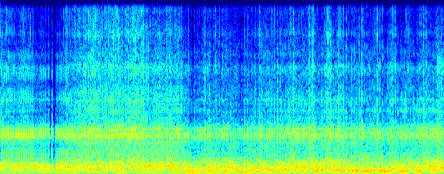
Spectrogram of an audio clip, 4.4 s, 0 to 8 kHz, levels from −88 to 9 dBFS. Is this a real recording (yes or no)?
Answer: yes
